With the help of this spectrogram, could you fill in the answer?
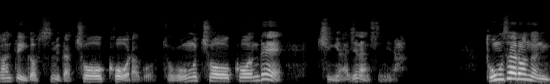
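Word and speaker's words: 朝貢: 초코라고.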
